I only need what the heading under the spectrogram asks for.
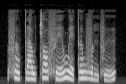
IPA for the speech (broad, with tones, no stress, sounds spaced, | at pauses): f ə˨˩ w t̪ a˨˩ w c ɔ˧ f e˨˩˦ w e˨˩˨ t̪ ə˧ w v ə˨˩ ŋ f ɨ˨˩˦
